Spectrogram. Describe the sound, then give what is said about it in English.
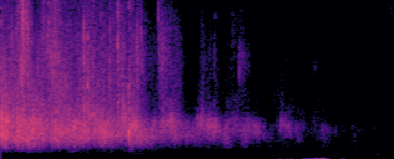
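A church audience applauds, giving the Lord a hand clap of praise as they take their seats, with dense, steady clapping that gradually thins and fades, with a few heavier thumps near the end before it dies away. “Now put your hands together and give the Lord a hand clap of praise as you take your seat.”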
